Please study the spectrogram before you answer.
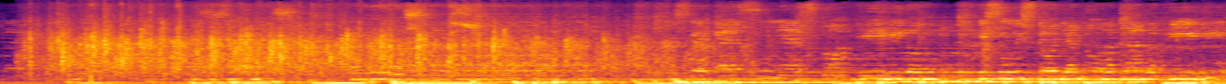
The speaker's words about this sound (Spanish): Fuertes aplausos.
